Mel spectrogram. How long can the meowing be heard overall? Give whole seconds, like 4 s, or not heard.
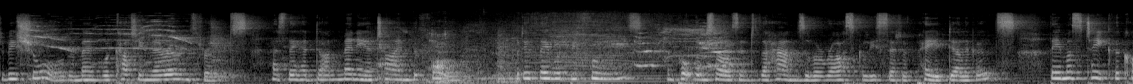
3 s.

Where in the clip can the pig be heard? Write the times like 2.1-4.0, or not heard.
1.8-7.3.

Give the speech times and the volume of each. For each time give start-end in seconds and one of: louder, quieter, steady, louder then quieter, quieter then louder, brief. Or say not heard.
0.0-11.2 steady.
